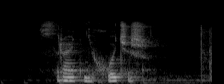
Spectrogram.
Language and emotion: Russian, neutral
